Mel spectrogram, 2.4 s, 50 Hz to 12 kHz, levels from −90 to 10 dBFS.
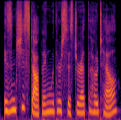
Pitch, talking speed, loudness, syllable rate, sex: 215 Hz, 225 wpm, -20 LUFS, 5.4 syllables/s, female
